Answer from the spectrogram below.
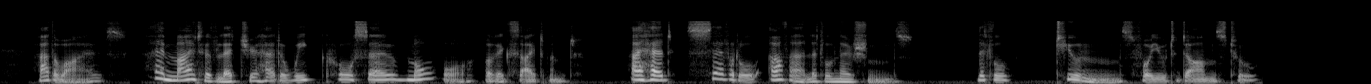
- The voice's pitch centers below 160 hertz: No, medium, 185 Hz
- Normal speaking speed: No, slow, 120 wpm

